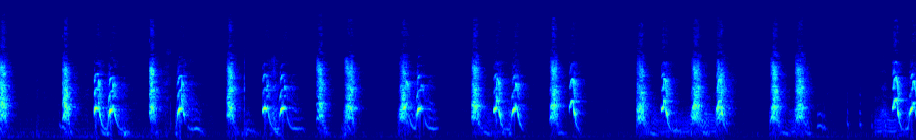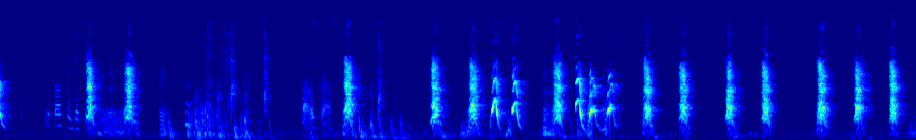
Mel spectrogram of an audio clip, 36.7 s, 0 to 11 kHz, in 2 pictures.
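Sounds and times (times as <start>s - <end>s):
dog barking: 0.0s - 0.4s, 1.2s - 7.3s, 8.0s - 8.7s, 9.4s - 11.8s, 12.7s - 14.8s, 15.4s - 16.3s, 17.8s - 18.6s, 20.0s - 21.2s, 25.2s - 25.6s, 26.9s - 33.9s, 34.6s - 36.5s.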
